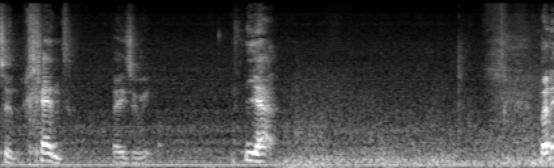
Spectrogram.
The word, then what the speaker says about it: Ghent: And yes, it is how you pronounce it. Ghent, basically.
